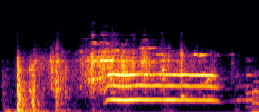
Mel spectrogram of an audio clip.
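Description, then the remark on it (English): A loud crash of breaking glass, like a big cut glass punch bowl shattering, with a bright clatter followed by a sustained ringing tone that fades after about a second. “I don't know, unless it was that big cut glass punch bowl that lady checked about a year ago.”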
